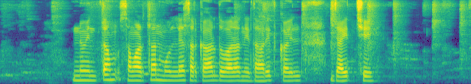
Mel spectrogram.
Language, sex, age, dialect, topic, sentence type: Maithili, male, 18-24, Southern/Standard, agriculture, statement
